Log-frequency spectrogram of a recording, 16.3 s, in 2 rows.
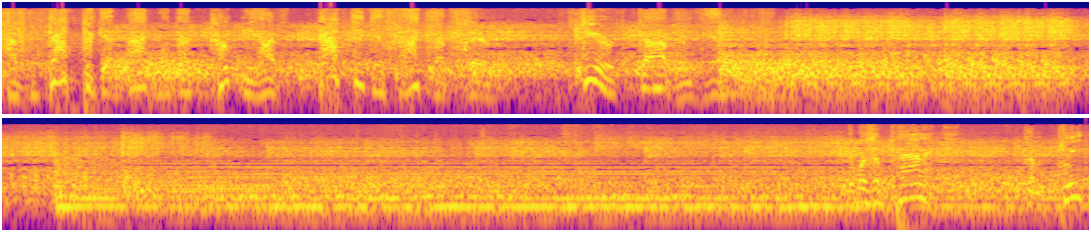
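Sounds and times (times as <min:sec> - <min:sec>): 
rifle and submachine gun fire in battle against Chinese troops: 0:00.8 - 0:16.2
speech: 0:04.4 - 0:06.9
steady low droning tone: 0:08.6 - 0:16.2.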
